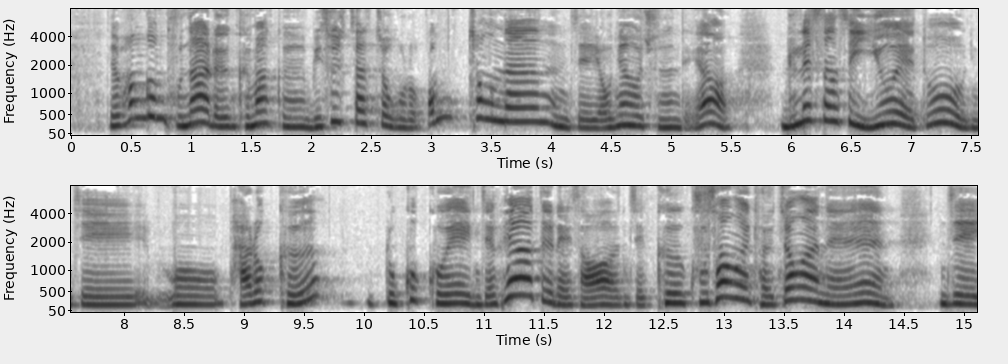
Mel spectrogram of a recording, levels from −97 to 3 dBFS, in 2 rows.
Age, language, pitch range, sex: 30-49, Korean, 200-290 Hz, female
